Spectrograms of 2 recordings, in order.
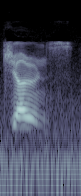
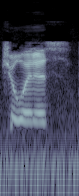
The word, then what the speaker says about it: Jones: Sir, for the millionth time, my name is pronounced Jones. Jones! Shut up, Joe Ennis!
